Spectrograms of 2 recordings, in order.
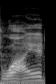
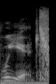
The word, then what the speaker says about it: Wyrd: Dr B plays weird it might be pronounced wir but I'm pretty sure it's weird Arc cuz we're going to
